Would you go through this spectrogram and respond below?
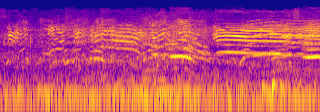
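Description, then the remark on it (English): A large crowd cheers and screams loudly and continuously, many high-pitched voices overlapping into a dense roar that swells slightly louder partway through, with no single speaker standing out; the loudest cheers come when Nayer gets her chance to hold the World Cup trophy. “The loudest cheers when Nayer got her chance to hold the World Cup trophy.”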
